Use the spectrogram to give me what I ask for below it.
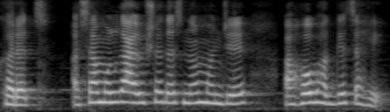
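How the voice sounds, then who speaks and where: A woman's voice: a little high, fairly even intonation, moderate pace, faint music behind. A woman reading a story aloud as scripted narration, speaking all the characters' lines in her own voice.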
